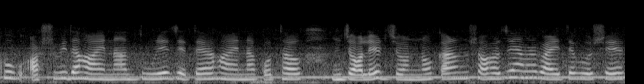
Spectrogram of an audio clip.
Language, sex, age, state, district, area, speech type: Bengali, female, 30-45, West Bengal, Purba Medinipur, rural, spontaneous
